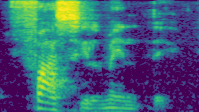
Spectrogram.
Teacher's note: O acento do fá continua aí e ela se torna só que a sílaba já não é a sílaba de uma palavra grave, é a sílaba de uma palavra sobresdrújula.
